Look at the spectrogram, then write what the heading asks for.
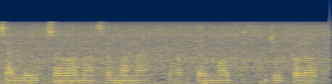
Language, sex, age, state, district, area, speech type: Odia, male, 18-30, Odisha, Ganjam, urban, spontaneous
